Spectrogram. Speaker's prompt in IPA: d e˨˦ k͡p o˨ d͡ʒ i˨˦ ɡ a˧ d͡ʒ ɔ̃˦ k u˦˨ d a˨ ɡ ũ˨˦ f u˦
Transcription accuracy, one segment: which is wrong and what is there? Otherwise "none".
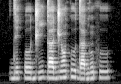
e˨˦ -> e˨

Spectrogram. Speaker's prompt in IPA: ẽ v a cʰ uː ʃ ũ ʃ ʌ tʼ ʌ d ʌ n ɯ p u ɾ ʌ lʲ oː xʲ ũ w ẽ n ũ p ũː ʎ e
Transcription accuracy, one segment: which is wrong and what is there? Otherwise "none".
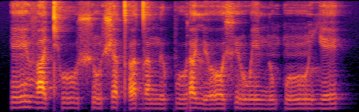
none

